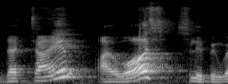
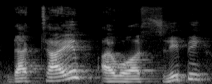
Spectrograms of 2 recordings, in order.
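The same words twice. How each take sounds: First: Slow, clear teacher delivery; slow model sentence. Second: Slow, even teacher repeat. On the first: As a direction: spell it out slowly for learners. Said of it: "Very good, कोशिश करते रहिए". (धीमा, साफ़ उच्चारण) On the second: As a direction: say it slowly again for the class. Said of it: "कोशिश करते रहिए". (धीमी दोहराहट) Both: Shown as a demonstration.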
